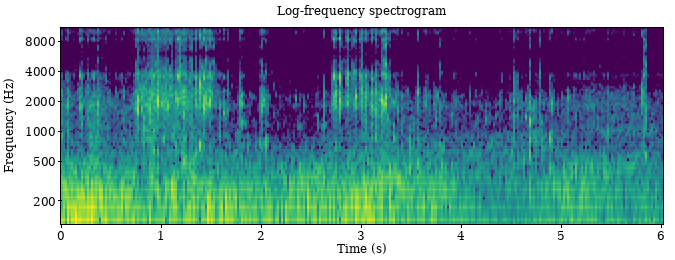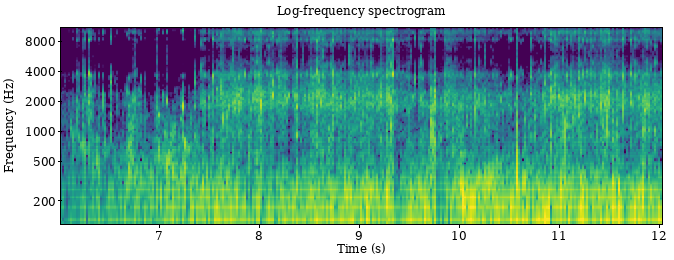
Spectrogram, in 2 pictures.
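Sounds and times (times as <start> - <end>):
muffled underwater bubbling: 0.0 - 12.0.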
